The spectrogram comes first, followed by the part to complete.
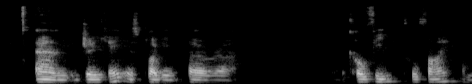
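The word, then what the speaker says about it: Ko-fi: their what they say how you pronounce it is is it sounds like no fee Kofi ah okay so that's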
